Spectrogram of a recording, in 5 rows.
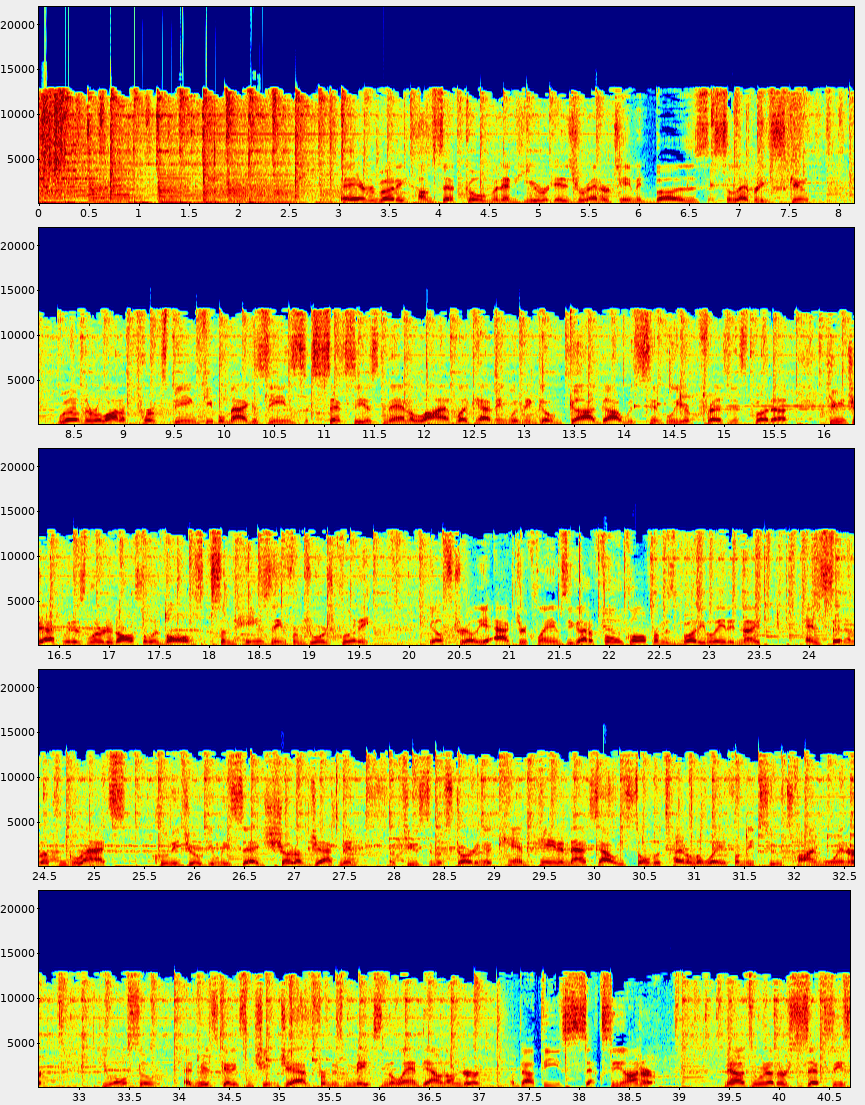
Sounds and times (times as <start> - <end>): Music: 0.0 - 40.7
Speech: 3.0 - 7.7, 8.4 - 19.6, 20.2 - 38.8, 39.4 - 40.7.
